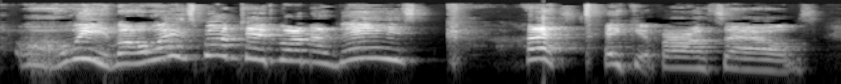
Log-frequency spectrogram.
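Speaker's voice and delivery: loud, high greedy glee with a laugh; gleeful shout. A narrator's reading. Gnomes seizing the children's chair, gleeful shout. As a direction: crow over the prize. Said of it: "they shouted".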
